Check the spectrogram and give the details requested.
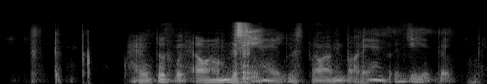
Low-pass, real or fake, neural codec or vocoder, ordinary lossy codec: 7.2 kHz; fake; codec, 16 kHz, 0.5 kbps, FreqCodec, larger model; AAC, 48 kbps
